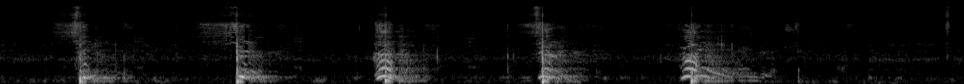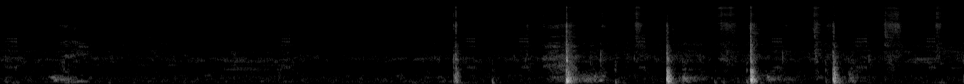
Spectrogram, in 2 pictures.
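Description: Kicks and punches thud sharply against a hand-held pad.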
